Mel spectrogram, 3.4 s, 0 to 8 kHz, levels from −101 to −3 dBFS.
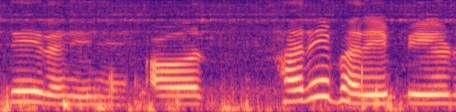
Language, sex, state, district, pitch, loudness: Hindi, female, Bihar, West Champaran, 280 Hz, -14 LUFS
